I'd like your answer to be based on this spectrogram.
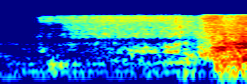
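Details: The speaker's own mechanical ventilator heard during speech: a soft airy hiss swells into a louder rush of air as it delivers a breath.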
